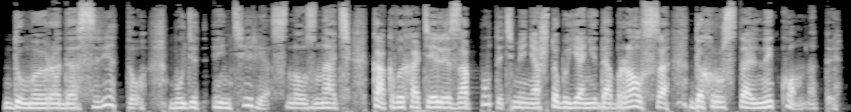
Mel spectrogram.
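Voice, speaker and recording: A woman voicing a stern, sly old male keymaster who speaks slowly and grumbles. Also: deep voice, steady tone, slightly rough, no echo, studio quality.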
